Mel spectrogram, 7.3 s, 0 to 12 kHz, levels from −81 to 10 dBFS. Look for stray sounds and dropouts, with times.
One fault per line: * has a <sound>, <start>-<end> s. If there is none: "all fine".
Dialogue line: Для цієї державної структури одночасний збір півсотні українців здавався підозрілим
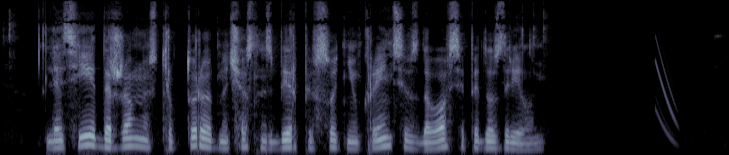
* has a chirp, 6.6-6.8 s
